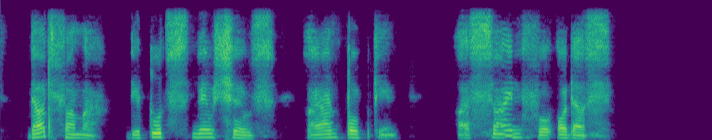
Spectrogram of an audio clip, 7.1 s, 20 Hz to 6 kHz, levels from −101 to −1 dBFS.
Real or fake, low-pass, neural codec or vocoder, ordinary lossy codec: fake; 5.4 kHz; codec, 16 kHz, 2 kbps, FreqCodec, larger model; none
